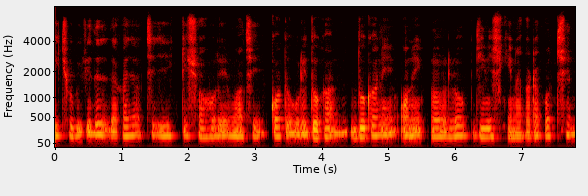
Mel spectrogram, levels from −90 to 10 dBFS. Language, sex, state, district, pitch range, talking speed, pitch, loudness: Bengali, male, West Bengal, North 24 Parganas, 145-175 Hz, 130 wpm, 160 Hz, -35 LUFS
